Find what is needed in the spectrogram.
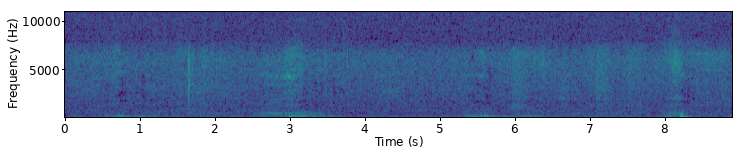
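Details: Soft, low snoring rumbles, about four in nine seconds, in a quiet room; ordinary snoring.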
